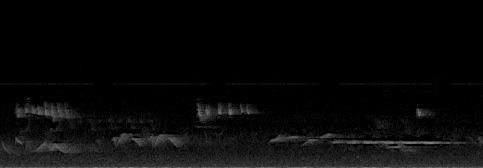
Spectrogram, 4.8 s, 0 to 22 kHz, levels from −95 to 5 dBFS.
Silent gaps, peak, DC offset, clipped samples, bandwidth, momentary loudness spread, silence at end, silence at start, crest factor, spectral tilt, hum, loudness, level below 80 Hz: none; -38 dBFS; under 0.1%; under 0.1%; 16 kHz; 11 LU; 0 s; 0 s; 16 dB; -1.5 dB/octave; none; -57 LUFS; -64 dBFS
